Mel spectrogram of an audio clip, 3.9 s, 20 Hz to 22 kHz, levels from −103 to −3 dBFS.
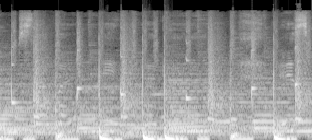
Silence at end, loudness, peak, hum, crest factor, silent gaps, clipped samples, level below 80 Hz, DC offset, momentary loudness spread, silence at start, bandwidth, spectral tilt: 0 s; -11 LUFS; 0 dBFS; none; 8 dB; none; 1%; -12 dBFS; under 0.1%; 5 LU; 0 s; 16.5 kHz; -5.5 dB/octave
